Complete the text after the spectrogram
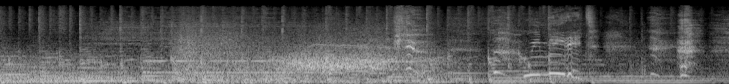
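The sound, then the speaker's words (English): A long, dense rumble of metal crashing and clattering as an avalanche of scrap cars tumbles down in a junkyard, loud and continuous, with scraping and banging impacts tumbling over each other before thinning out into scattered clanks near the end. “Carvalanche!”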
